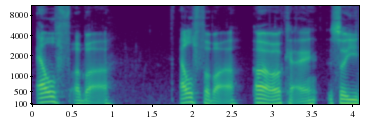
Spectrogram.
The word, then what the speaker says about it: Elphaba: It's pronounced Elphaba.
